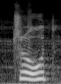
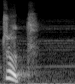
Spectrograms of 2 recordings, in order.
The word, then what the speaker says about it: truth: The next word is truth, where the word correct pronunciation would be truth and not truth, where the TRU is shortened.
